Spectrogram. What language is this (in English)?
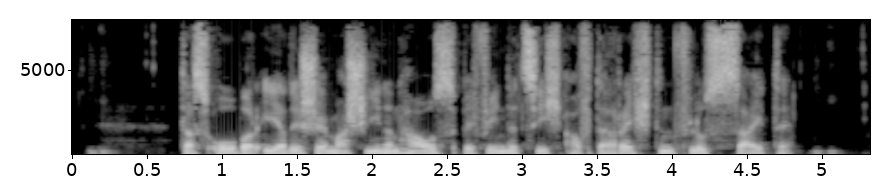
German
